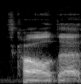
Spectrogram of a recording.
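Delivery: ordinary delivery, nothing marked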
